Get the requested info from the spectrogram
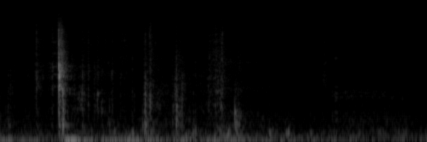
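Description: Faint crinkling and clicking of a plastic-sleeved printing plate being worked loose from its cardboard pack: one sharp click about half a second in, then scattered softer crackles that die away after a couple of seconds.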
